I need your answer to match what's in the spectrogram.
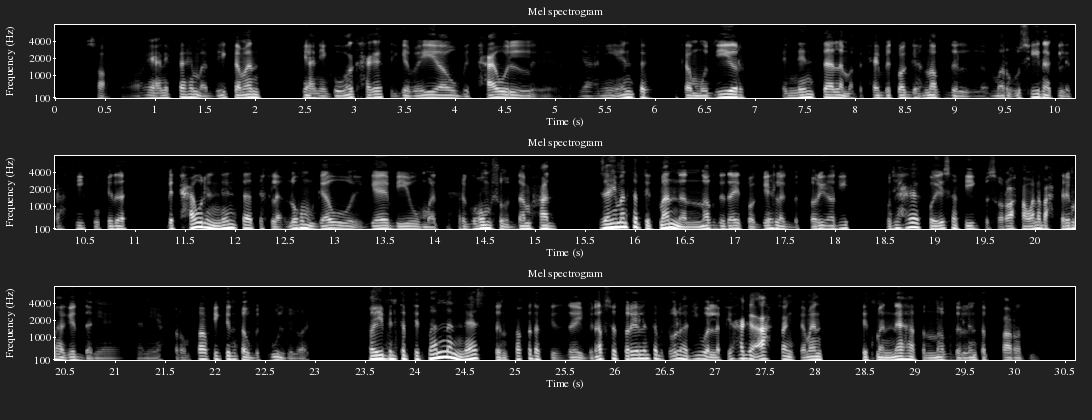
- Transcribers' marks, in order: none
- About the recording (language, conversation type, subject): Arabic, advice, إزاي حسّيت بعد ما حد انتقدك جامد وخلاك تتأثر عاطفيًا؟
